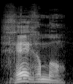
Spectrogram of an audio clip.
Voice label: "rairemant", patois jura

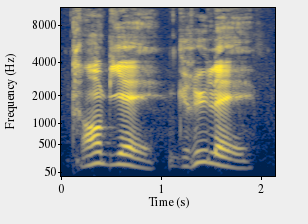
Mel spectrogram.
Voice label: "trembiaie", patois jura

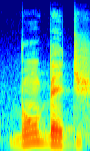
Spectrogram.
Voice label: "bombaidge", patois jura

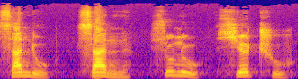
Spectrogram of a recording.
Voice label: "sannou", patois jura

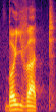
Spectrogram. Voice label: "boyevatte", patois jura

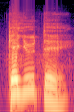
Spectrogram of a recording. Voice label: "cayeutaie", patois jura

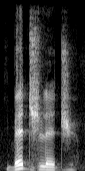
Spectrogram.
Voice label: "baidgelaidge", patois jura

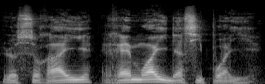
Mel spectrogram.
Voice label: "losoraye", patois jura

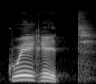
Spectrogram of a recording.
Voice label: "couerette", patois jura

